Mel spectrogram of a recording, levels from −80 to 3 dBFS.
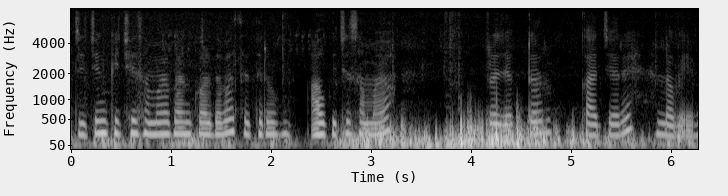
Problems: none marked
